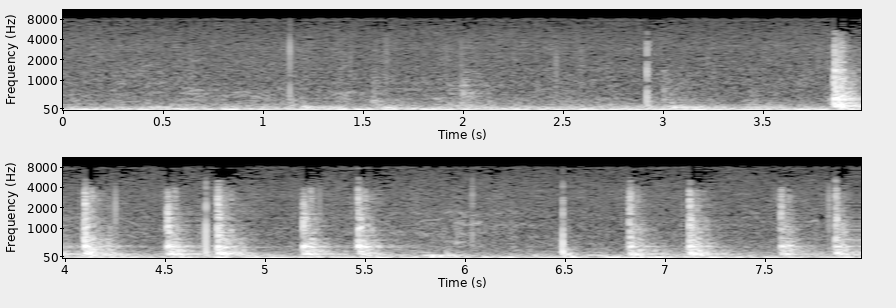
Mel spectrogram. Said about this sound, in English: Now you hear the overture. First, the conductor's footsteps when he enters the pit.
